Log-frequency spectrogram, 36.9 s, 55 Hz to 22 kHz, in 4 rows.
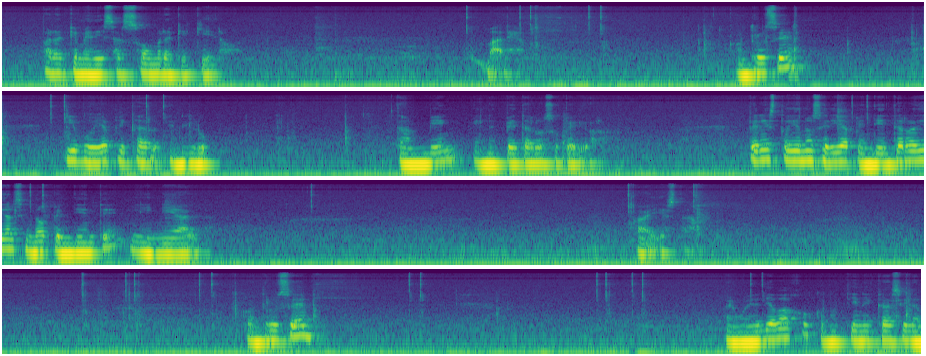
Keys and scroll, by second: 8.1 ctrl+c, 10.5 ctrl+v, 29.8 ctrl+c, 35.3 ctrl+v.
